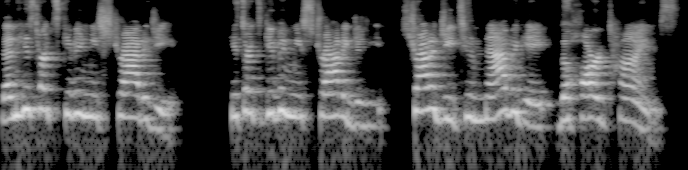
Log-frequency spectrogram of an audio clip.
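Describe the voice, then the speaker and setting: A woman's voice: high voice, normal speed, fairly bright tone, reverberant. A woman coaching a group in a motivational talk, pressing with repeated rhetorical questions. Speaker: business coach.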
